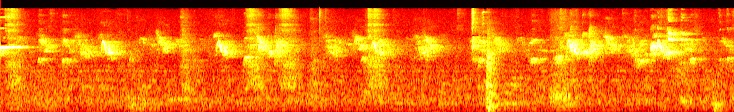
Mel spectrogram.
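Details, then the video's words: European goldfinch, a mutant bird described as agitated, giving dense, rapid high twittering and chirping phrases that run almost continuously, with a sharp broadband click near the five-second mark. "حسون طفرة هائج"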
